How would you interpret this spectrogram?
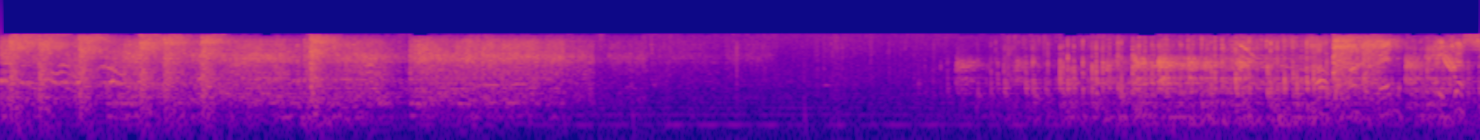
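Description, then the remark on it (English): Men fire their guns in a dense, rapid crackle of gunfire with many overlapping shots and sharp cracks. It eases off through the middle, then builds again into a loud, steady barrage. “Come on, men, start throwing some lead.”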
